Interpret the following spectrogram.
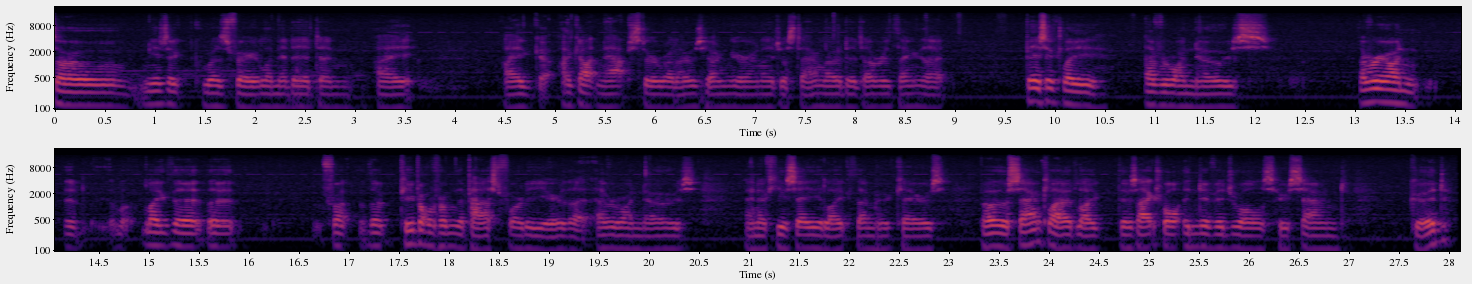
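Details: Adult male who states he has a speech impediment of unnamed type; speech impediment (disfluent speech).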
